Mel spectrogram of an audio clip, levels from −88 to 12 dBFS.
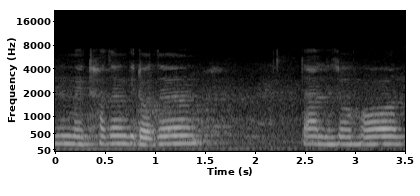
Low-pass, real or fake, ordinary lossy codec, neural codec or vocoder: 7.2 kHz; real; none; none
